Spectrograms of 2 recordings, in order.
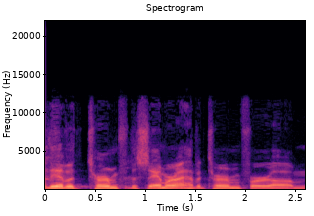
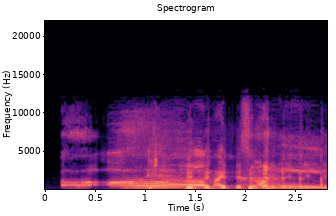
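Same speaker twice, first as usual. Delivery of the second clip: very high, very slow, drawn-out fake pained groan; 11 semitones higher, 5 dB louder than usual. Acting out an excuse to get out of something: mock pained groan. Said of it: "That fucking noise you just made".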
